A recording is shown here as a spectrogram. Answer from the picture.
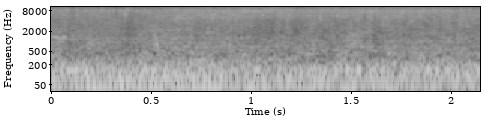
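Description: Steady rain pouring down, a loud, even hiss that does not let up.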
